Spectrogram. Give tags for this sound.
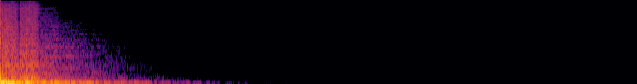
error
fail
glitch
mistake
problem
wrong

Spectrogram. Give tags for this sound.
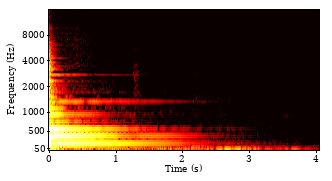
detuned
piano

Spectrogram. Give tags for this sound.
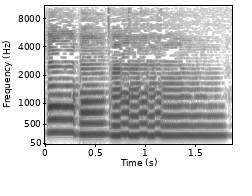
loop
soprano-sax
soprano
saxophone
sax
melody
soprano-saxophone

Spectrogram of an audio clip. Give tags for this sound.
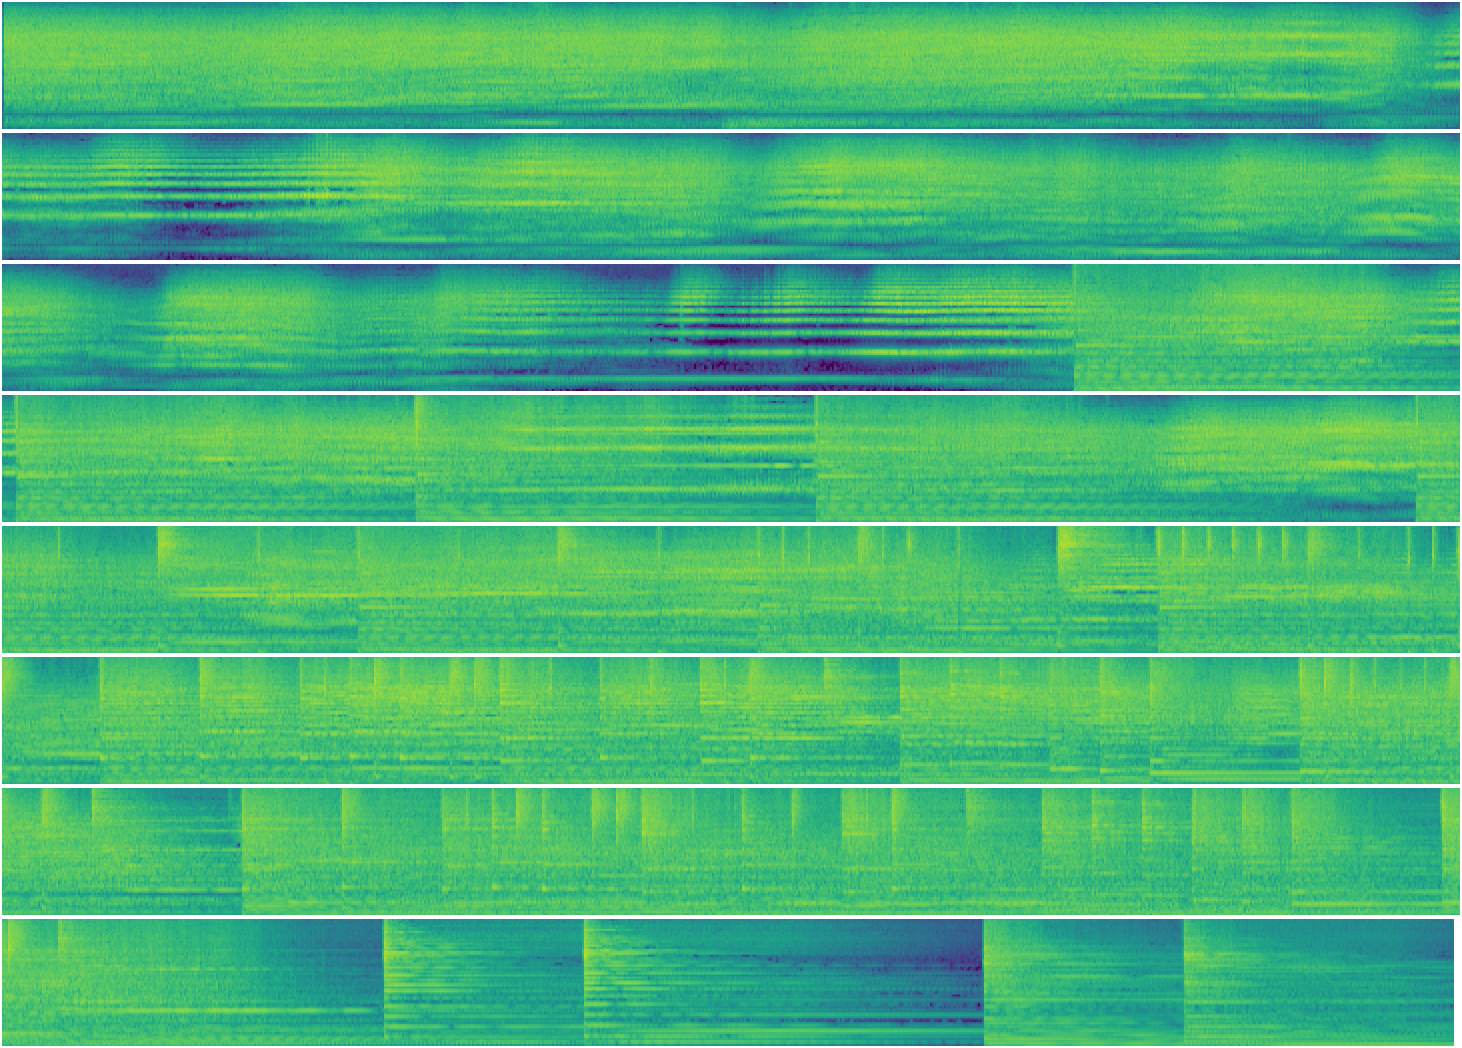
distortion
piano
game-dev
dark
intro
feedback
drum
intro-music

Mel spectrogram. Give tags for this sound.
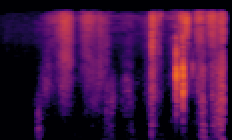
camera
off
turning

